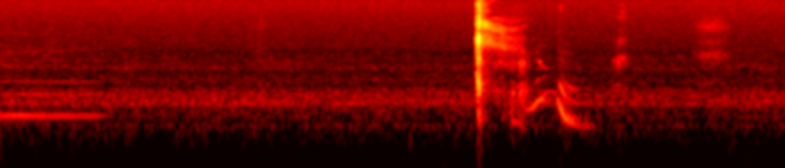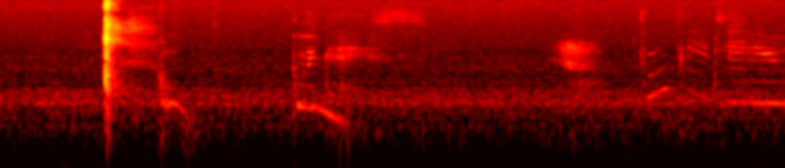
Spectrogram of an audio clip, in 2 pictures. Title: Sneezes and smiles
